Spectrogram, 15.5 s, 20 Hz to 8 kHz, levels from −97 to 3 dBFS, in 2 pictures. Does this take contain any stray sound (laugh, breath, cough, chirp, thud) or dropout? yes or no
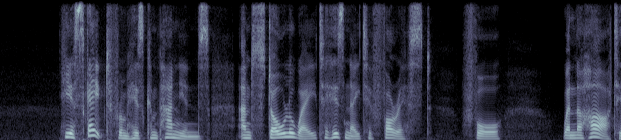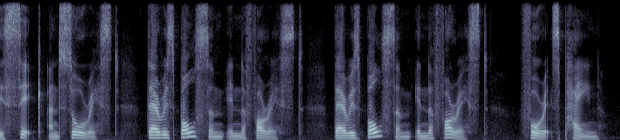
no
